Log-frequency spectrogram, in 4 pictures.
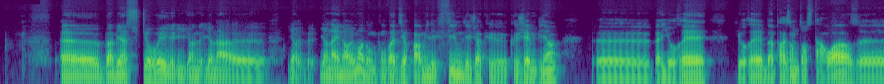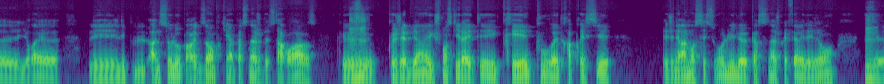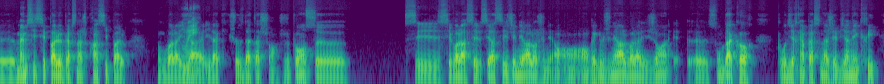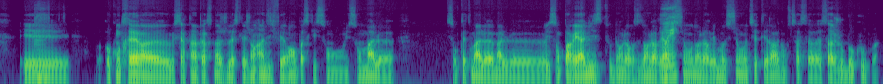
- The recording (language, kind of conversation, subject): French, podcast, Pourquoi, d’après toi, s’attache-t-on aux personnages fictifs ?
- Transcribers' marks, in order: static; tapping; distorted speech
